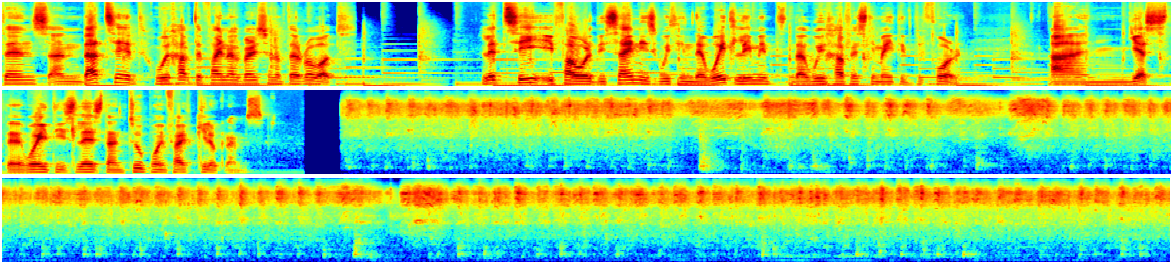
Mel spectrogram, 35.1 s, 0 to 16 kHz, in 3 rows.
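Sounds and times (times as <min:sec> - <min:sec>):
robot servo motors buzzing: 0:15.1 - 0:35.0.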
